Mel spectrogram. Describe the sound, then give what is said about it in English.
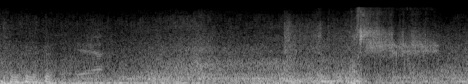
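Steady roar of heavy ocean surf during a 50-year storm, mixed with gusting wind buffeting the microphone, a dense continuous wash of noise with a brief brighter surge near the end. “I knew you wouldn't miss a 50-year storm”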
